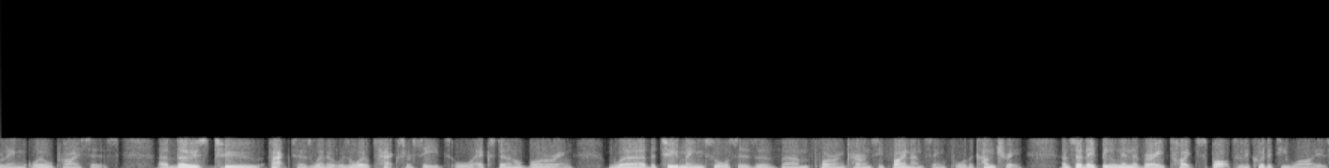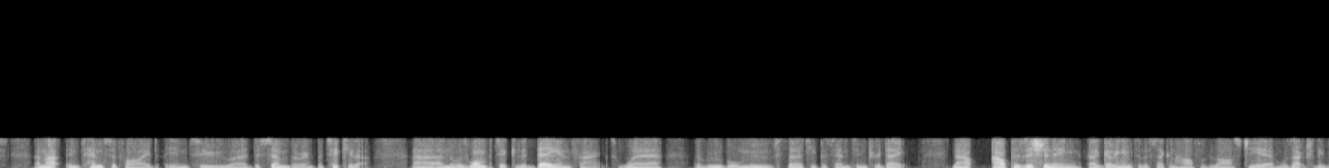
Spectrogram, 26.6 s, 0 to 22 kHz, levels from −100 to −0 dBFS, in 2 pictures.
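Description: G.726 ADPCM damage runs throughout the speech: the harsh, rasping hiss rising and falling with the speech level suggests the 16 kbit/s rate, where each sample's difference from the adaptive prediction gets only two bits. Nothing passes above 3.9 kHz.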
